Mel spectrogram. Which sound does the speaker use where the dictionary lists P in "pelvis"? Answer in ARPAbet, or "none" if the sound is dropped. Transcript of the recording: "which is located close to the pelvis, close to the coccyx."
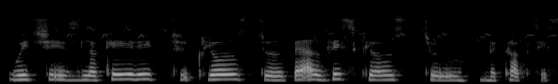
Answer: B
